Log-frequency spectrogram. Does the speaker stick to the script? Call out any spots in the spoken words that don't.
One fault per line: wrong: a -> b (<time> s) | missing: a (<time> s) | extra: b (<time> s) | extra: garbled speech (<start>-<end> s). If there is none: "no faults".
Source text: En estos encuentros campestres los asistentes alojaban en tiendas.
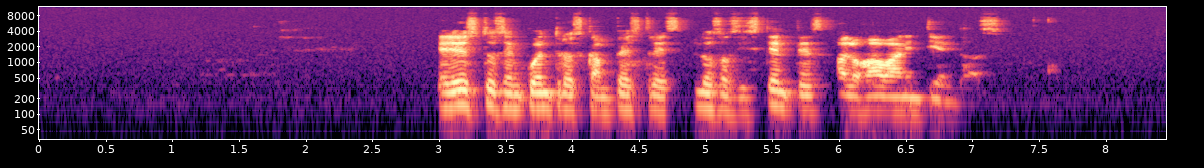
no faults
